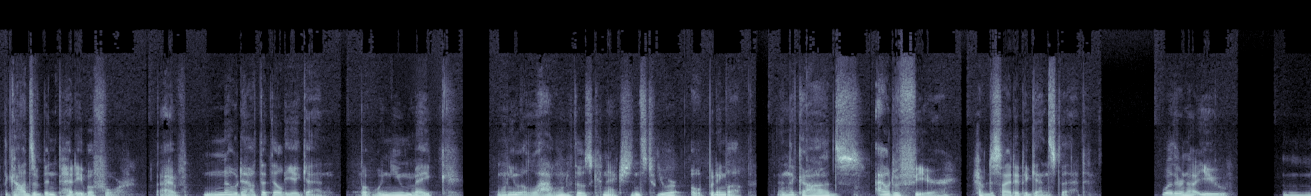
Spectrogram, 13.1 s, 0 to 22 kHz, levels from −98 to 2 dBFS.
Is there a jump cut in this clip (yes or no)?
yes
